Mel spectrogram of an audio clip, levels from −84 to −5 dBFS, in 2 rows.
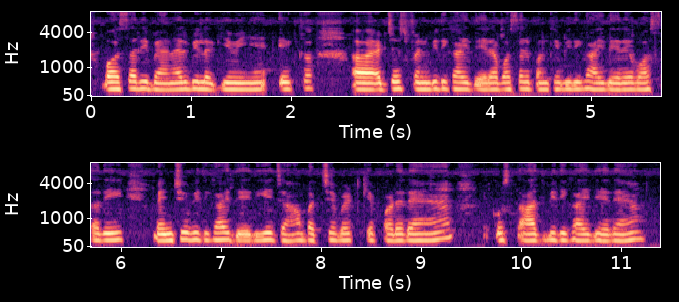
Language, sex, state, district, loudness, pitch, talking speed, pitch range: Hindi, female, Bihar, Gaya, -17 LUFS, 195 Hz, 230 wpm, 190-205 Hz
